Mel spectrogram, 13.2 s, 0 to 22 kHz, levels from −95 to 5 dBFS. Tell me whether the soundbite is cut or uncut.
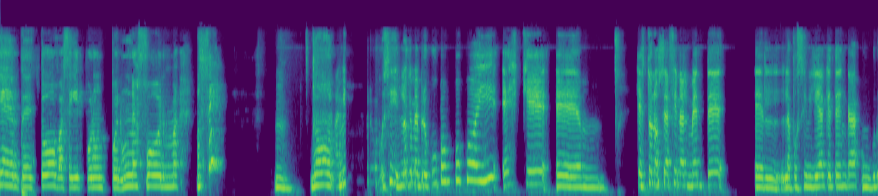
cut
